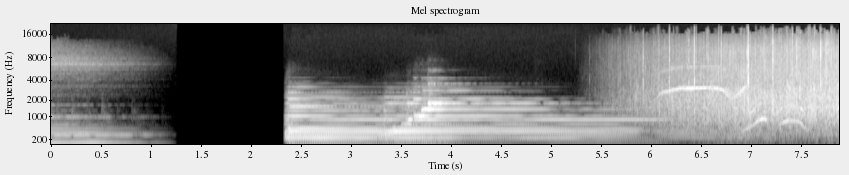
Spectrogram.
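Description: A crowd's applause swells in the second half in the crowded East Room of the White House in Washington, D.C., as Melinda French Gates is named; a dense rush of clapping over a sustained, held musical tone that began moments earlier after a brief silence.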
